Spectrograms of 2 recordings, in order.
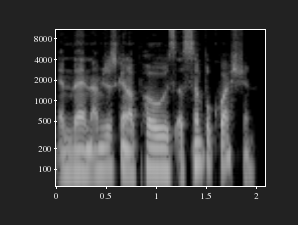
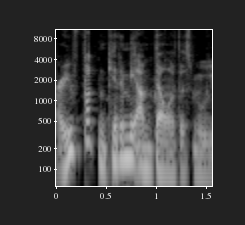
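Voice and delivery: put-on angry voice, faster. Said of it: "Jen was fucking pissed".

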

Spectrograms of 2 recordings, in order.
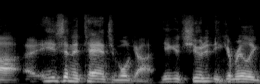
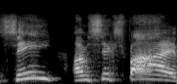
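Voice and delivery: mock-yelling, much higher and slower, imitated scream; 11 semitones higher than usual. Retelling how a man went crazy at a question, imitating his yelling. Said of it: "Starts yelling, screaming".

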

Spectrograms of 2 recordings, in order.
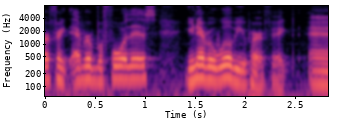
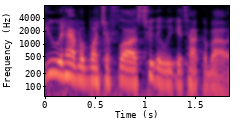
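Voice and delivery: normal talking voice

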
